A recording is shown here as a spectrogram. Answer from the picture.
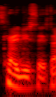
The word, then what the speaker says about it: Caduceus: So I've always pronounced it Caduceus. So is it Caduceus? – Caduceus. I put the syllables in.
